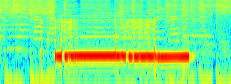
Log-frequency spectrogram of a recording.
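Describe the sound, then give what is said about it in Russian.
A telephone tone sounds while a call is being dialed: one long, steady, loud, mid-pitched tone holding level for over a second, with faint clicks before and after. “Ой, зря вы ему звоните.”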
